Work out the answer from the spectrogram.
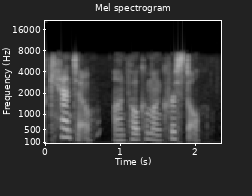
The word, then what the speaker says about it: Kanto: Kanto. It's Kanto on Pokemon Crystal. For kids translations, yes, it's pronounced Kanto. However, in Japanese, it is pronounced Kanto. Ka-n-to.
